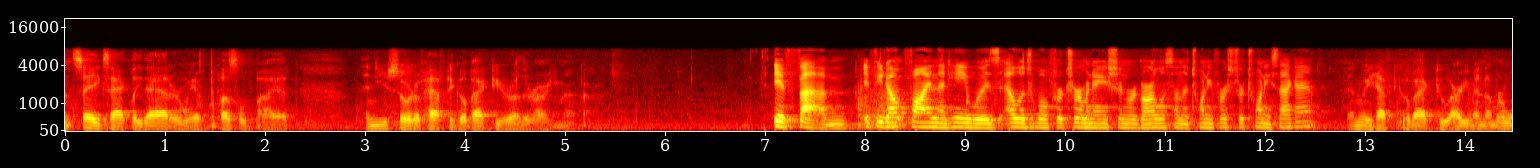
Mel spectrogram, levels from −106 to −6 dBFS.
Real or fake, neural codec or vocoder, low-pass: real; none; 7.2 kHz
